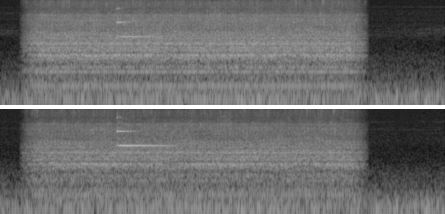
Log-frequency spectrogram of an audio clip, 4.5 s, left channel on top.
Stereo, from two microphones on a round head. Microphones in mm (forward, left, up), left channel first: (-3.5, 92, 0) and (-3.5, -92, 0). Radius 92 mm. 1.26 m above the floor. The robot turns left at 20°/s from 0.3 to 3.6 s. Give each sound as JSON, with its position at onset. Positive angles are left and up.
{"t": 1.2, "sound": "a clink", "side_deg": 5, "distance_m": 2.5}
